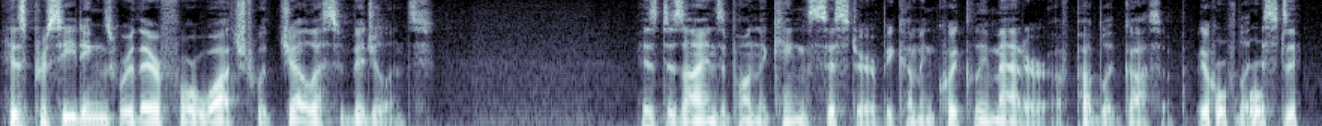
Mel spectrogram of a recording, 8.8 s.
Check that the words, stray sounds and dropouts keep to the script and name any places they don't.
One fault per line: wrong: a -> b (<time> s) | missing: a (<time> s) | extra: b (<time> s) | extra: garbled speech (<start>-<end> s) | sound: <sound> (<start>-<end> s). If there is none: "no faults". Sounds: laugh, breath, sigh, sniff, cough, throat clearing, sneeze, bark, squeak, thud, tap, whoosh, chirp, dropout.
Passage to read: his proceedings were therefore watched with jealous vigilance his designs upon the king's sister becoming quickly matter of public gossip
extra: garbled speech (8.0-8.7 s)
